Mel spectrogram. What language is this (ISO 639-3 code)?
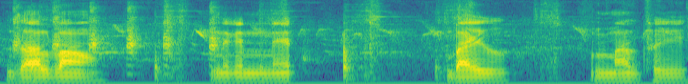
asm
